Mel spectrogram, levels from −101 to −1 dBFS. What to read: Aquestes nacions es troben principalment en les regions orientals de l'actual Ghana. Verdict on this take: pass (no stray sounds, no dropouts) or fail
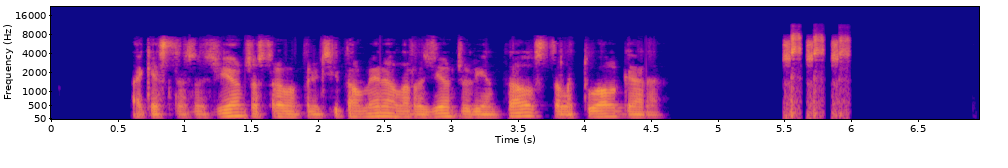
fail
